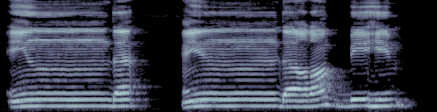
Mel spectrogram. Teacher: Cara bacanya si nunnya dibaca samar, ya. Berdengung, kemudian siap-siap langsung ke makhraj dal. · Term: ikhfa aqrab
